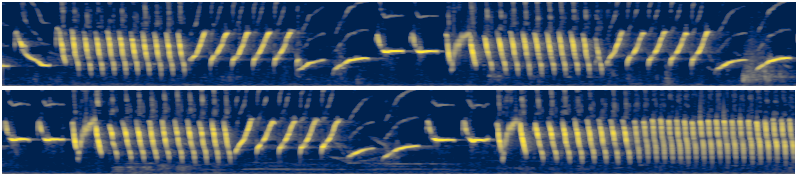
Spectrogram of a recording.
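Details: Belgian canary singing, played for canary training to boost confidence: fast rolling trills of high notes broken by rising slurred whistles and short level whistled tones, repeated in bursts over twelve seconds.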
